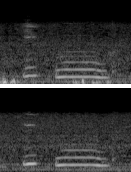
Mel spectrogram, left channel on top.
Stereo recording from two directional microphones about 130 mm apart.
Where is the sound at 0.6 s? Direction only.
50° left (ahead or behind).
